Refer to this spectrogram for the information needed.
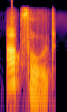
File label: "upfold", Indian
